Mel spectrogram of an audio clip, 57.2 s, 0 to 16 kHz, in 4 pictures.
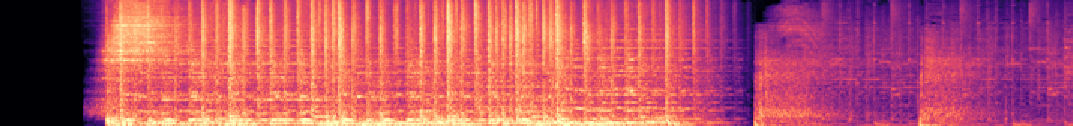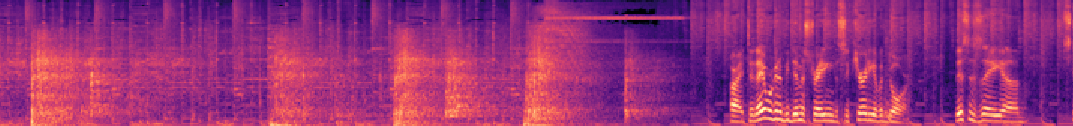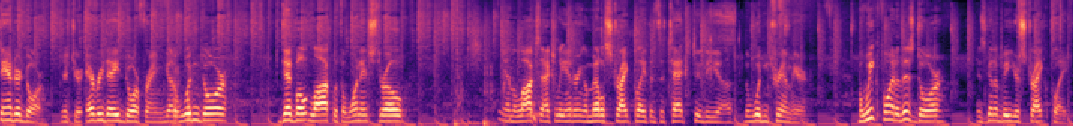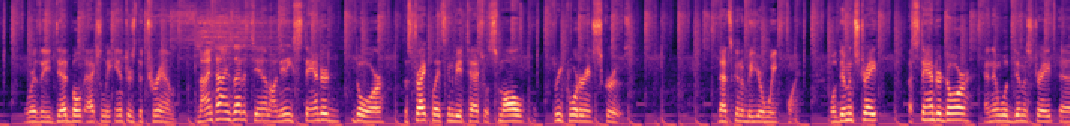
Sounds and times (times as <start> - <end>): Music: 1.1 - 57.1.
